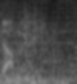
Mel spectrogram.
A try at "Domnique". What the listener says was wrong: No, there's no I in between the M and the N. It's Domnique.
